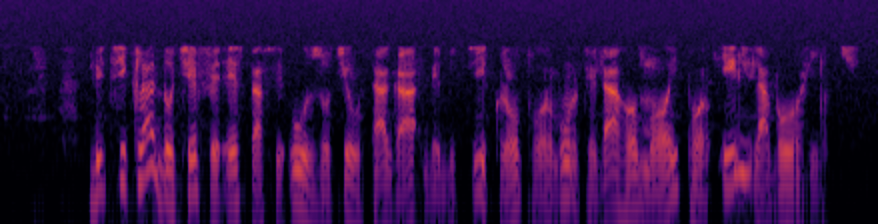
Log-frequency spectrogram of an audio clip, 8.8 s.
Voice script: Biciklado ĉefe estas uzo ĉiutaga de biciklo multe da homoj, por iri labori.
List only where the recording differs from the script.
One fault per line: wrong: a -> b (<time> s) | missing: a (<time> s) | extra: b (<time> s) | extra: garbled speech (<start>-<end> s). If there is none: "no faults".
extra: por (5.3 s)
